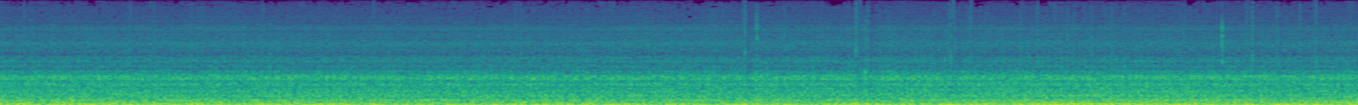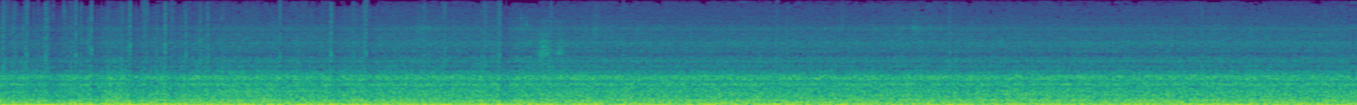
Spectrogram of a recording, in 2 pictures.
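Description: Car driving along an unpaved dirt road, heard from inside the cabin: a steady low rumble of engine and tyres.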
